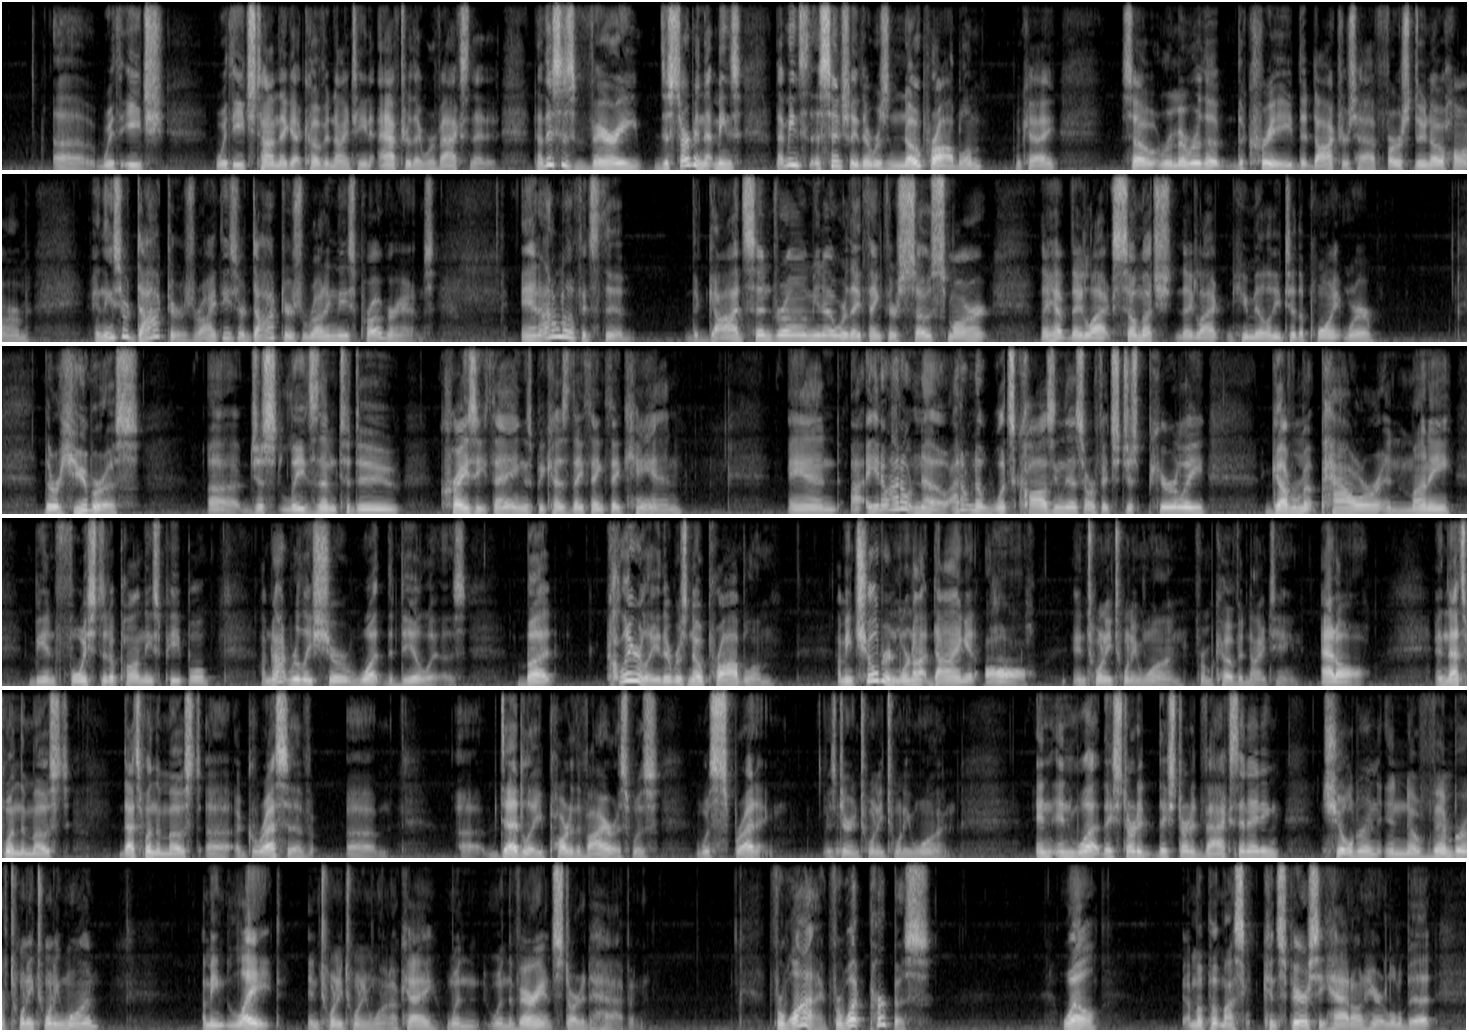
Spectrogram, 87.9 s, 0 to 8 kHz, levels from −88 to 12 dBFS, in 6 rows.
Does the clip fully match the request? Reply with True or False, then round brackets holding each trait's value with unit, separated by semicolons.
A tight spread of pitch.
False (4.9 semitones)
